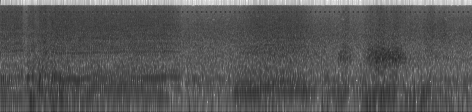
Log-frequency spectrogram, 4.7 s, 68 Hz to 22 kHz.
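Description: A Ford Ranger Raptor pickup's engine revs and accelerates in the racing game Forza Horizon 4, a steady mid-pitched drone that climbs and shifts through gears, loud and continuous with no talk.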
